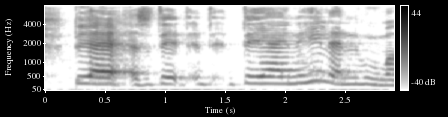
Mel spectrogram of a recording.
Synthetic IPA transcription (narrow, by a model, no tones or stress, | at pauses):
d̥e̝æɐælsəd̥e̝̥d̥e̝æɐe̝nhe̝̰ːld̥ænn̩ɦhuːmɐ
